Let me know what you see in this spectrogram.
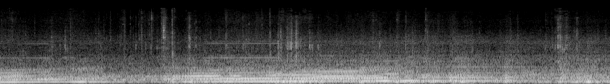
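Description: A car's engine heard from inside the cabin during an autocross run. It climbs in pitch through the middle as the car accelerates, then levels off and eases back near the end.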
